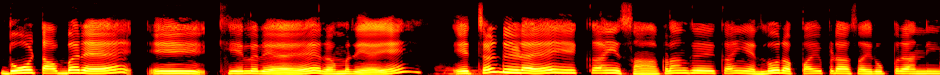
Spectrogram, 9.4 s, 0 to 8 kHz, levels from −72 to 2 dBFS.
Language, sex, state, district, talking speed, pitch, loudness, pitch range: Marwari, female, Rajasthan, Nagaur, 155 wpm, 235 Hz, -14 LUFS, 215-265 Hz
